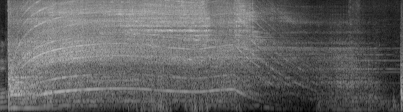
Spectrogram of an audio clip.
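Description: Electric chop saw cutting through a red oak flooring board: the motor starts with a rising whine, runs steady through the cut, then is released and winds down with a falling whine about three and a half seconds in.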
